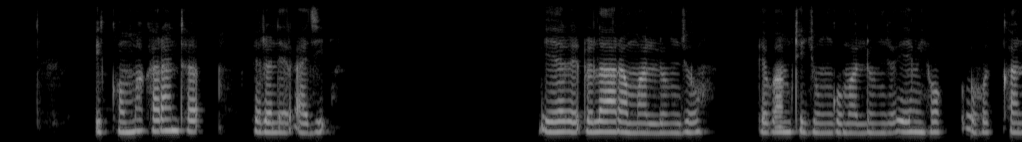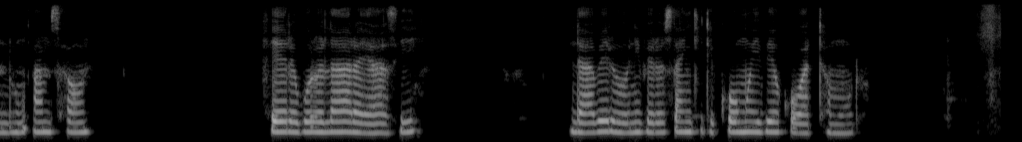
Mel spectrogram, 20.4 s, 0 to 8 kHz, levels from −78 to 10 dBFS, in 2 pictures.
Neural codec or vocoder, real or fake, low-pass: none; real; 7.2 kHz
